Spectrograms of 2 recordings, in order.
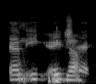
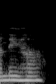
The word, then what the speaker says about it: Neha: N-E-H-A. Yeah, right. Na? That's how you say it? Yeah, Neha.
